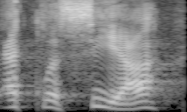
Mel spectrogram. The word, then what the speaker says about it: ecclesia: The church, this word ecclesia, and it's pronounced different ways, I think you'll hear it different ways, but that's the way I'll say it,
